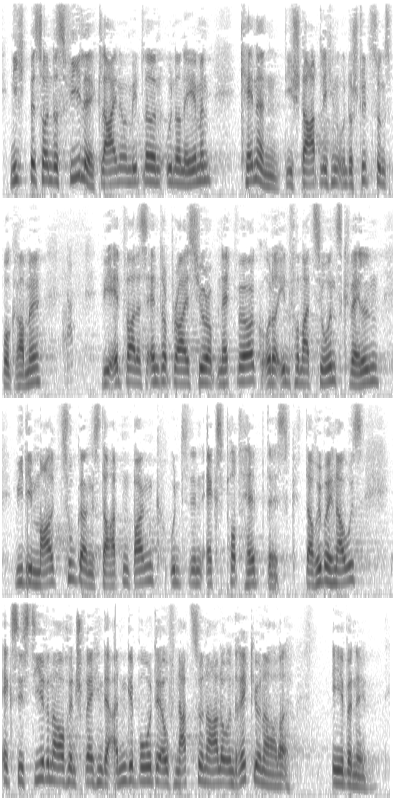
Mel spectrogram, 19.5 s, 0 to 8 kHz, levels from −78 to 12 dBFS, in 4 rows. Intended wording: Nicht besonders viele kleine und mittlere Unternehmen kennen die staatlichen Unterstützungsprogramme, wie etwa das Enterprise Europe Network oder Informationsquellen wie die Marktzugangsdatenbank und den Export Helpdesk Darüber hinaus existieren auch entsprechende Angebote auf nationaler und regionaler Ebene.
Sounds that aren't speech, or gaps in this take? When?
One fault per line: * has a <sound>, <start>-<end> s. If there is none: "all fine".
* has a laugh, 5.6-5.8 s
